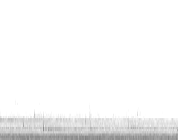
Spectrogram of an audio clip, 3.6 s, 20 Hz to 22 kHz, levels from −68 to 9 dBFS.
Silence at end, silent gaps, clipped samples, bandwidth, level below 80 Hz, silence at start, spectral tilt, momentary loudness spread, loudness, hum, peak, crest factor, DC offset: 0 s; none; under 0.1%; 7.2 kHz; under -90 dBFS; 0 s; -4.5 dB/octave; 2 LU; -36 LUFS; none; -22 dBFS; 14 dB; under 0.1%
